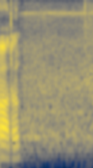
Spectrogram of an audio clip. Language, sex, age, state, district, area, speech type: Punjabi, male, 18-30, Punjab, Bathinda, rural, read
